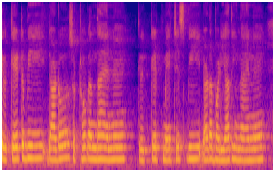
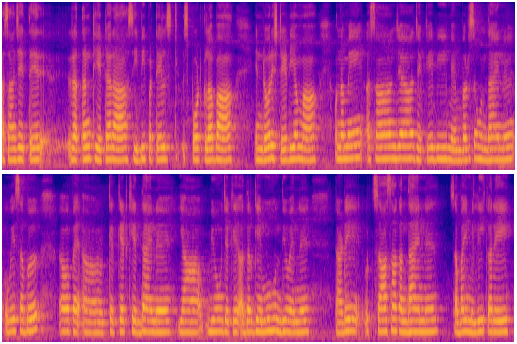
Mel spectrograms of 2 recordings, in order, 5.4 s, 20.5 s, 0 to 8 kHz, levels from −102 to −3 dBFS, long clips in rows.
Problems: constant background noise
